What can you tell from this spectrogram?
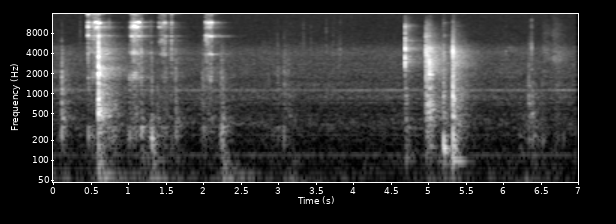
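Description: Metal hand tools being handled: a small socket ratchet and parts clinking, a few sharp metallic clicks scattered through, with a cluster of clicks about five seconds in.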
